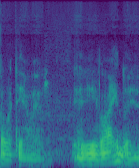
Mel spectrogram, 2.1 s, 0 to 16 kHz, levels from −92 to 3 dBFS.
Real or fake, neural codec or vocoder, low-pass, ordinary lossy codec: fake; codec, 44.1 kHz, 7.8 kbps, DAC; 14.4 kHz; Opus, 32 kbps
